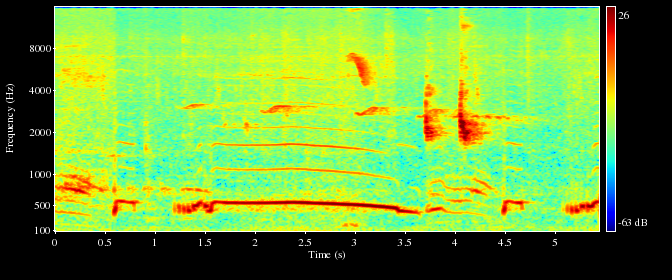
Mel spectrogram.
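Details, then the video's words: Male collared dove cooing, used to prompt other doves to call: short introductory coos, then one long, steady, drawn-out coo lasting about two seconds before dropping, followed by brief coos; faint chirps from other birds. "SUARA ASLI BURUNG PUTER JANTAN"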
